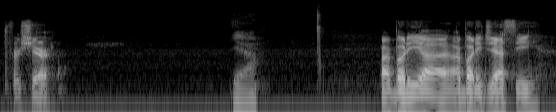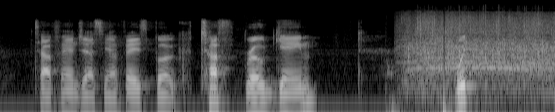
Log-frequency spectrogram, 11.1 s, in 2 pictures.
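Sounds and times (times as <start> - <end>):
speech: 0.1 - 0.6, 2.3 - 2.7, 3.8 - 8.8, 9.5 - 10.4
applause: 9.5 - 11.0.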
